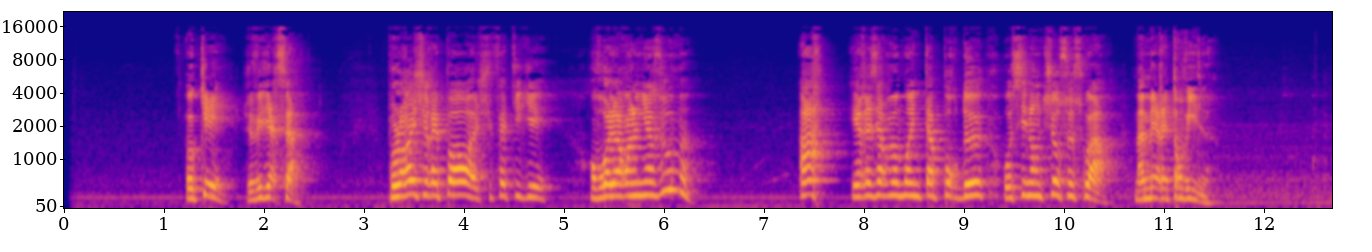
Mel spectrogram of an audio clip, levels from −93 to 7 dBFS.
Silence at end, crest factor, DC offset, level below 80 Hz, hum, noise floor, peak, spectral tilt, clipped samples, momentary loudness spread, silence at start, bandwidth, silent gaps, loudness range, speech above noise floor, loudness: 1.15 s; 16 dB; under 0.1%; -54 dBFS; none; -51 dBFS; 0 dBFS; -3 dB/octave; under 0.1%; 11 LU; 1.2 s; 16.5 kHz; none; 3 LU; 38 dB; -14 LUFS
